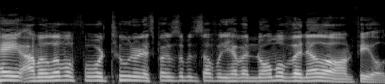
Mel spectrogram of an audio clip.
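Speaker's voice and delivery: ordinary talk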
